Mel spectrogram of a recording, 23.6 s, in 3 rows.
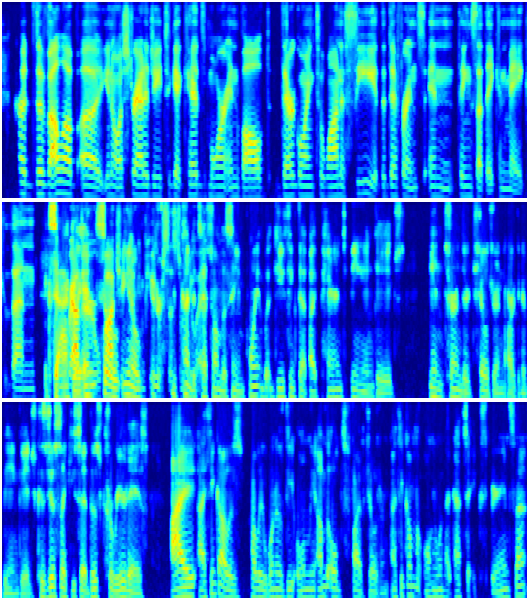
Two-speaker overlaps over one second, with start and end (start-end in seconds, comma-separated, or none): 8.9-10.9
